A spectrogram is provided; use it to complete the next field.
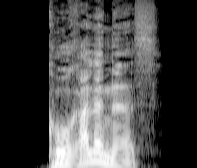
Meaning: strong/mixed nominative/accusative neuter singular of korallen
- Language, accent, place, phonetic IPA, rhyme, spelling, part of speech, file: German, Germany, Berlin, [koˈʁalənəs], -alənəs, korallenes, adjective, De-korallenes.ogg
